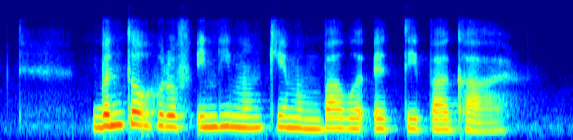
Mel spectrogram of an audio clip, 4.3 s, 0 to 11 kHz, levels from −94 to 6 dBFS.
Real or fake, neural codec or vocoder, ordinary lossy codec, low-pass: fake; codec, 16 kHz, 0.3 kbps, FocalCodec; Opus, 32 kbps; 7.2 kHz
